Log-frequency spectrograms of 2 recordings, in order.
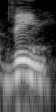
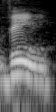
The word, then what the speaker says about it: vem: Então, por exemplo, na palavra vem, que é uma sílaba única, a letra M ela tem um som de I, um I fonético, vem.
